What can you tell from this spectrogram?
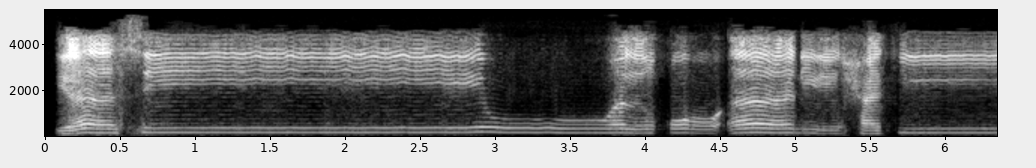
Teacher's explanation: ثم عندنا كذلك يدغم الإمام ورش إدغاما صغيرا حرف النون في الواو من موضع سورة ياسين، وهذا الذي سألت عنه الأخت الآن، فيقرأ وصلا ياسين والقرآن الحكيم، يقرأها بالإدغام ياسين والقرآن الحكيم، هكذا.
